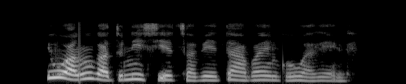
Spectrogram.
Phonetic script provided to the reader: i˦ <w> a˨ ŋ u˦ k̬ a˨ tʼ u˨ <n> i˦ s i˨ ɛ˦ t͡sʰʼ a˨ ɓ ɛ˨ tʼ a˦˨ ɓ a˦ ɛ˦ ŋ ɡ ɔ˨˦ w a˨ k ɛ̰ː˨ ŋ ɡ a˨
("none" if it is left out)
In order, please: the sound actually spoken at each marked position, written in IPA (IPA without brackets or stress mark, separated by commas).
w, n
